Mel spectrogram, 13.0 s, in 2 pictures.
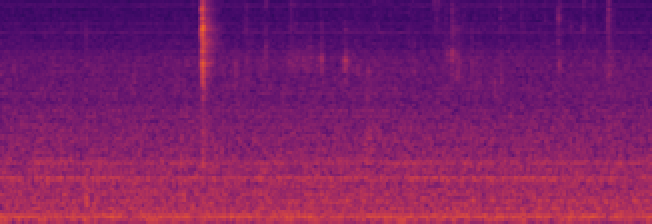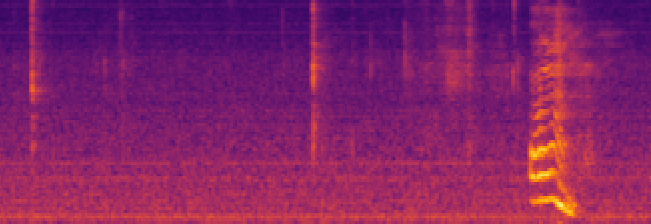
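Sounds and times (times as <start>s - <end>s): steady low hum: 0.0s - 13.0s
person chewing meat: 2.0s - 8.0s, 9.3s - 11.8s.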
